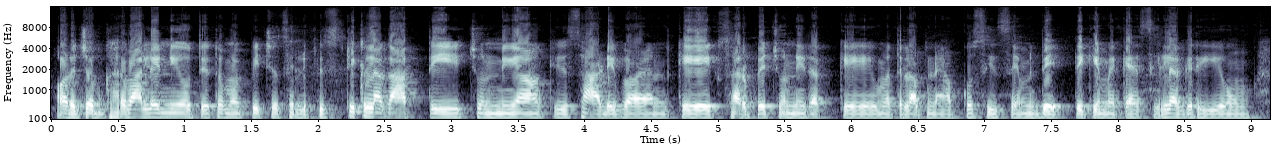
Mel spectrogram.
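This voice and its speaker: A woman's voice: a bass voice, monotone, moderate pace, hardly any pauses, darkish tone. A young adult woman from Haryana, telling her life story in a plain, earnest way with many fillers. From Rohtak, Haryana, India. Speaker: interviewee. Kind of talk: personal life story told to camera.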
